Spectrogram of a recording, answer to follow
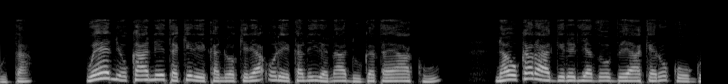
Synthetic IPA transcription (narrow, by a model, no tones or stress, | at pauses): uta | wɛneokaːnetɛkeɾekaneɔkeɾeaʔoɾekaneiɾɛnaːduːɡatajaku | naokaɾaːɡeɾeɾiaðoːmbejakɛɾokoːɡ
